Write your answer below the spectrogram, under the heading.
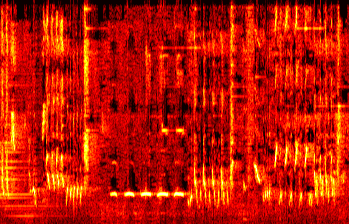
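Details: Wild flycatcher in full song, mixing fast chattering trills with four clear, evenly spaced whistled notes near the middle, then brisk ticking runs and shrill high notes, all close and loud.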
